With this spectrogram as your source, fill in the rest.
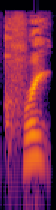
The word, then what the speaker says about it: Crait: You can now visit the Planet of Crate, that's spelled Crait, during Star Tours.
